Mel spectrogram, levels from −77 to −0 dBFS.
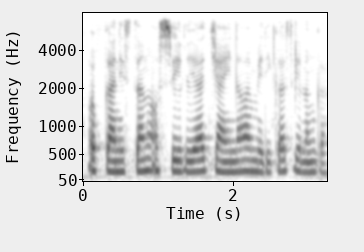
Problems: low volume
